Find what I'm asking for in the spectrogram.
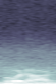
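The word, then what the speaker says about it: bois d'arc: It's spelled B-O-I-S, apostrophe D-A-R-C. French name. They call it burdock, or wood of the ark.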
